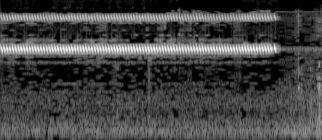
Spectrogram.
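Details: Male snowy tree cricket on a large purple clematis bloom on a veranda in mid-August, stridulating to attract a mate; a steady, high, even pulsed trill holds for nearly three seconds, then stops abruptly, leaving faint background hiss.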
